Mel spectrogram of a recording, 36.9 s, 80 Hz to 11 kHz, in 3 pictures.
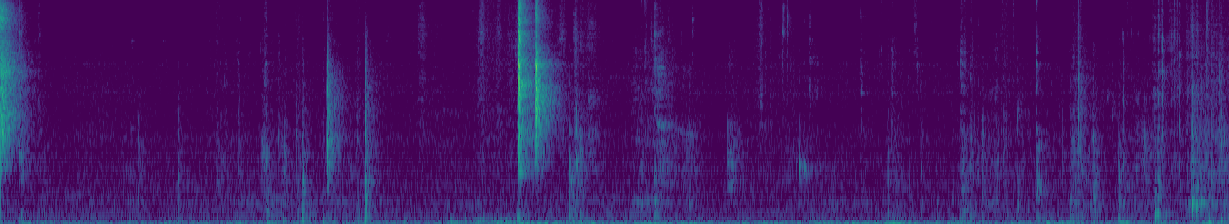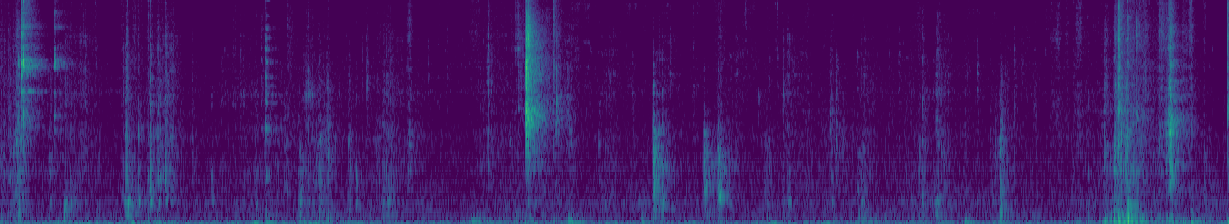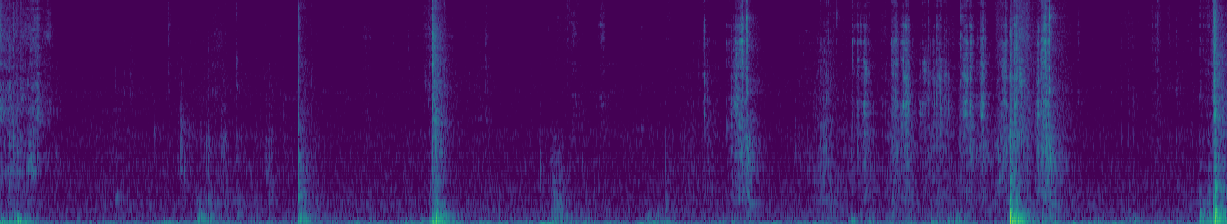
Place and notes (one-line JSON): {"title": "Poznan, Mateckiego street, kitchen - wall drilling & sandwich making duet", "date": "2014-03-29 16:31:00", "description": "recording in the kitchen. neighbors doing renovations, drilling holes, hammering and chiseling on the other side of a wall. groceries unpacking and making a sandwich sounds on our side.", "latitude": "52.46", "longitude": "16.90", "altitude": "97", "timezone": "Europe/Warsaw"}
